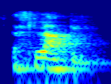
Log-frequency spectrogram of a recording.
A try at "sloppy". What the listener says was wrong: Great.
